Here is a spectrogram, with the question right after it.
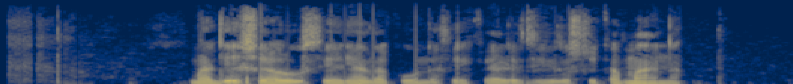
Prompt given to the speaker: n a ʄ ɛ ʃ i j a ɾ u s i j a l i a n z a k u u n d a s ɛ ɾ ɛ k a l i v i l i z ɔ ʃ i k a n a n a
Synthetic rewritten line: m a ʄ ɛ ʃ i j a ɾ u s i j a l i a n z a k u u n d a s ɛ ɾ i k a l i z i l i z ɔ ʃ i k a m a n a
